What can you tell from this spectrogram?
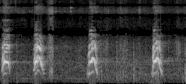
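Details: Miniature Poodle giving four sharp, high yappy barks spaced about a second apart, with a faint steady background hum.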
